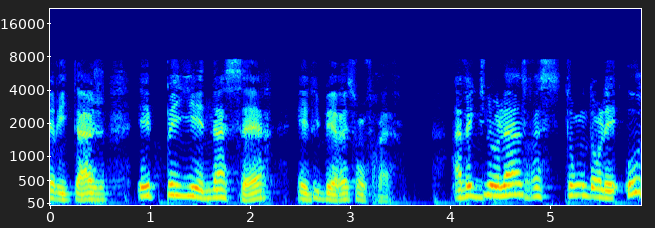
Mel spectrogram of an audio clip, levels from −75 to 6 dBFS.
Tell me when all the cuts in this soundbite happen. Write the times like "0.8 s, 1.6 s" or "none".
1.0 s, 2.6 s, 4.3 s, 4.7 s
